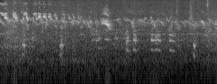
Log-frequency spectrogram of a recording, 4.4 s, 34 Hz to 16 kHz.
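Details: Mother hen protecting her 21 chicks: a busy chorus of thin, high, downslurred peeps from many chicks, with a few low, soft clucks mixed in underneath.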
